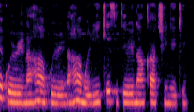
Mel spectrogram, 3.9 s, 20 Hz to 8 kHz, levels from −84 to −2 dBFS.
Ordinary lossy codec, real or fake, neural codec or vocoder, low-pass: none; real; none; 7.2 kHz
